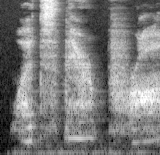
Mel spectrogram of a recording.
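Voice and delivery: very quiet, hushed whisper. Whispering a question to a party member during a trek: whispering in character. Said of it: "whisper to Cloud and be like".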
